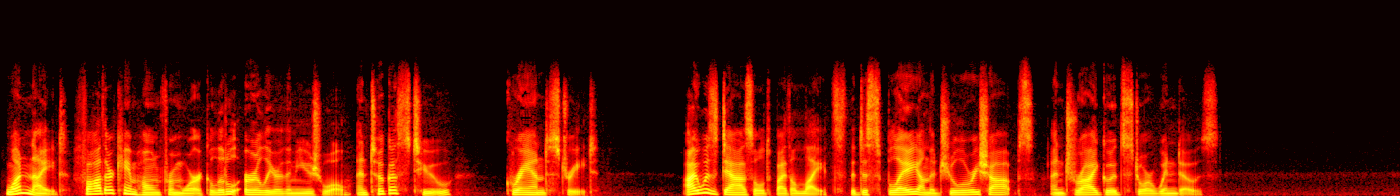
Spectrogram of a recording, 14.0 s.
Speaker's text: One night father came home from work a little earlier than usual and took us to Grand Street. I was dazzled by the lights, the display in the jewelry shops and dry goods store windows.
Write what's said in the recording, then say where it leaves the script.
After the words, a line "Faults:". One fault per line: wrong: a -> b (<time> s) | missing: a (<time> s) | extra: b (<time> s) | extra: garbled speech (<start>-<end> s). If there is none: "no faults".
One night father came home from work a little earlier than usual and took us to Grand Street. I was dazzled by the lights, the display on the jewelry shops and dry goods store windows.
Faults:
wrong: in -> on (9.2 s)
